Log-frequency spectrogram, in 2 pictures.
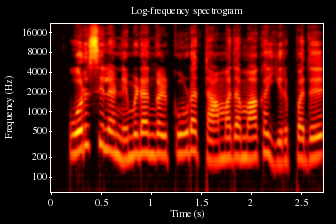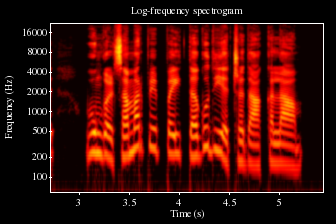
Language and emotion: Tamil, neutral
